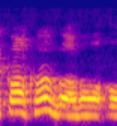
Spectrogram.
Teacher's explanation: কণ্ঠ থেকে উচ্চারিত হয় ক খ গ ঘ ও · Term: কণ্ঠ বর্ণ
